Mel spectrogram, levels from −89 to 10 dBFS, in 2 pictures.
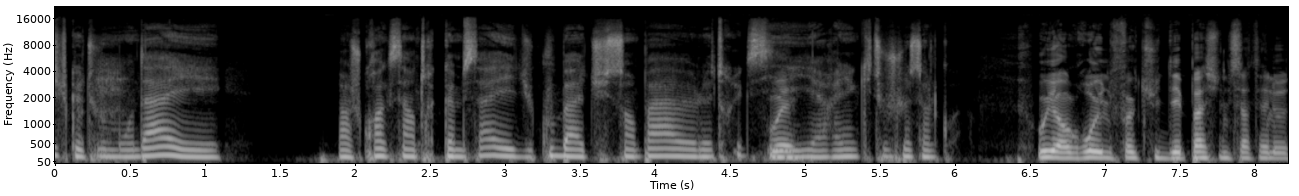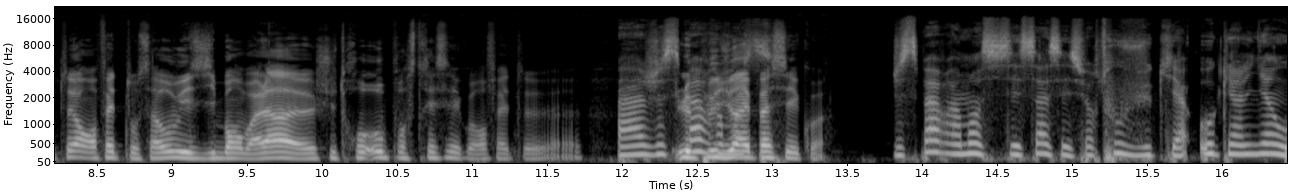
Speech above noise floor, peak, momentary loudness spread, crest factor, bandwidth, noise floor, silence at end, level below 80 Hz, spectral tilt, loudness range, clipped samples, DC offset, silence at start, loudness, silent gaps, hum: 46 dB; -6 dBFS; 11 LU; 20 dB; 16.5 kHz; -71 dBFS; 0 s; -54 dBFS; -5.5 dB/octave; 3 LU; under 0.1%; under 0.1%; 0 s; -26 LUFS; none; none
